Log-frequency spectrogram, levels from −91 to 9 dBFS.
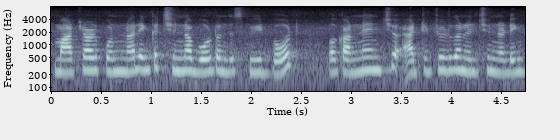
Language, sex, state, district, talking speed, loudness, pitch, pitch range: Telugu, female, Andhra Pradesh, Manyam, 165 wpm, -18 LUFS, 240 Hz, 225-255 Hz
